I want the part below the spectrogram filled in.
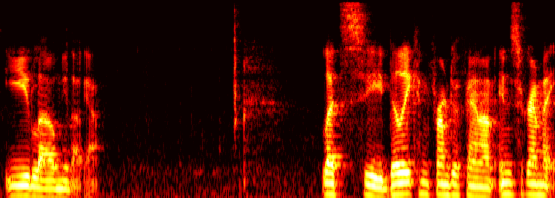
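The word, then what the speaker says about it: ilomilo: replied to Fan okay the tracks title is pronounced ELO Milo yeah let's see Billy confirmed a fan on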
